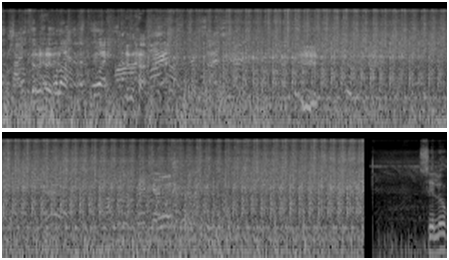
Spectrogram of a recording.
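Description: A boat engine rumbles loudly and steadily.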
